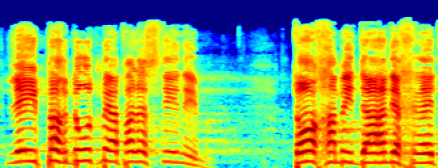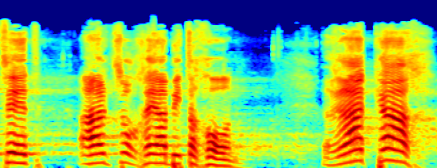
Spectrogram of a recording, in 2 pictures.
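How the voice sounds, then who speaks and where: A middle-aged man from Israel delivers a formal political speech at a memorial rally, solemn and declamatory, in deliberate phrases with emphatic pauses. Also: sits high, pushed and bright. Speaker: speaker at a memorial rally, former military commander. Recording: large reverberant public-address sound.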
